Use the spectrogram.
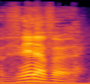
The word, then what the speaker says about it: Winawer: it's known as the Winawer variation, or Winawer, if you want to pronounce it in the German or Dutch way.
